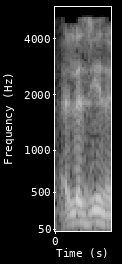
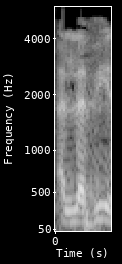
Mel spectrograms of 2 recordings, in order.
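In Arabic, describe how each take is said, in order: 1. الحرف الأول هو صوت 'z'. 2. الحرف الأول هو صوت 'th' مجهور. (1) "الذين بالزاي" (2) "لكن الذين اسم موصول معروف"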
